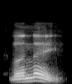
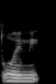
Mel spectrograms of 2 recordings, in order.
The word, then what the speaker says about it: Lene: Yeah, Lene. Is that how you say it? Well, you could say it any way you want to, because you got pretty eyes. But how I pronounce it is Leany.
